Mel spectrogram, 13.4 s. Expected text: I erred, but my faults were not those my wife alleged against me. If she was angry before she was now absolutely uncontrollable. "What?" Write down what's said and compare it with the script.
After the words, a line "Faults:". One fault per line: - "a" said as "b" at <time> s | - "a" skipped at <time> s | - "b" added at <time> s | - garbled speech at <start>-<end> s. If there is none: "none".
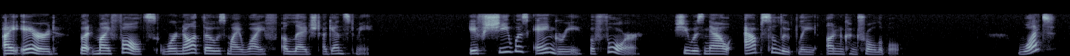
I erred, but my faults were not those my wife alleged against me. If she was angry before she was now absolutely uncontrollable. "What?"
Faults:
none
